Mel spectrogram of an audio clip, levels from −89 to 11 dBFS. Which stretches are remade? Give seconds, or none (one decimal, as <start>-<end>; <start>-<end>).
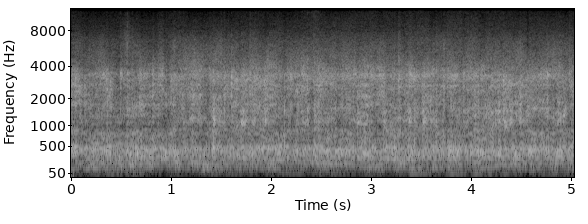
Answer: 0.0-5.0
